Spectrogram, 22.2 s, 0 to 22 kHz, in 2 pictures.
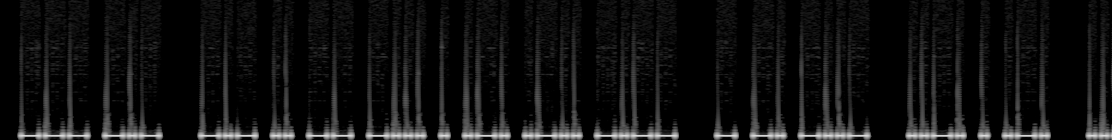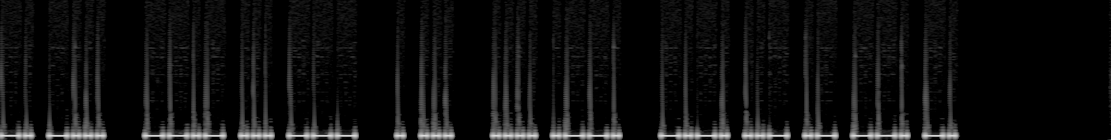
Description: Morse code, heard as a keyed tone, about 20 wpm, 700 Hz. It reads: OK KIMBERLY TNX FER FB QSO ES HP CUAGN
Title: Practice QSO - Exchange 4 - Ending - 20wpm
